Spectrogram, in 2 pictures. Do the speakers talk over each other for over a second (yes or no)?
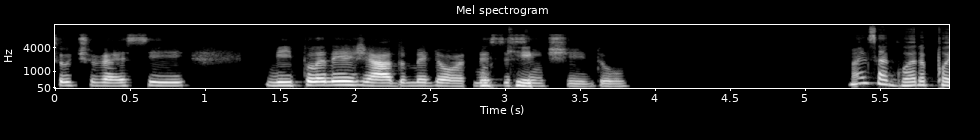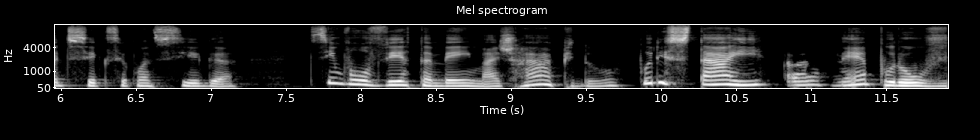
no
